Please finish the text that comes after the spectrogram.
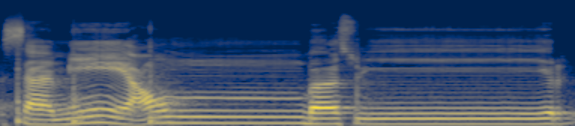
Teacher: jadi bunyi tanwinnya hilang jadi yang ini terdengar adalah bunyi mim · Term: iqlab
